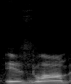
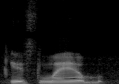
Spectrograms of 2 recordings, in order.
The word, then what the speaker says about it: Islam: wrong the whole time is his name Islam or is Islam cuz you're saying lamb that well that's what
